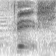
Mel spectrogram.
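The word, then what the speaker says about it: Phish: Kraftwerk, the German band, and Fish, the American jam band. P-H-I-S-H? P-H-I-S-H, like Yeah. the animal fish, but it's spelled differently Yeah, in a very weird way.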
